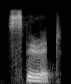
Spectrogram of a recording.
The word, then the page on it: spirit: Indian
